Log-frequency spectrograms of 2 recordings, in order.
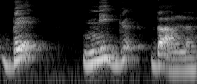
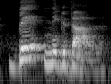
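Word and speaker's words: בְּמִגְדָּל: Qui leggiamo be-mig-dal, cioè questa qui si legge, siccome c'è questo puntino, questa qui diventa una B, quindi be-mig-dal.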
